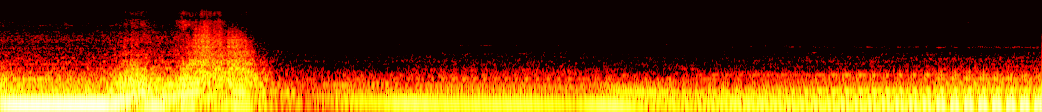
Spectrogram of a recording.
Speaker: And we got to hear it run. That's awesome.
